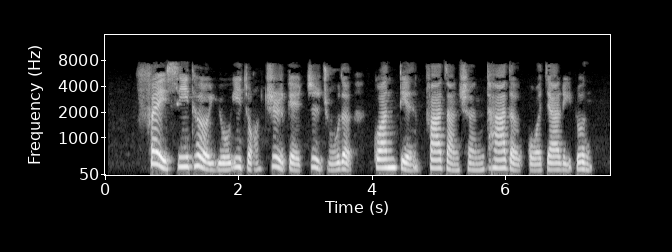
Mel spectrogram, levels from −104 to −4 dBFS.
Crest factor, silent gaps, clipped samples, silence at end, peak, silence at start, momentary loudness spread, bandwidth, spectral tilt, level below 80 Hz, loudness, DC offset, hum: 16 dB; none; under 0.1%; 0.3 s; -2 dBFS; 0.5 s; 9 LU; 7.8 kHz; -5 dB/octave; -62 dBFS; -18 LUFS; under 0.1%; none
